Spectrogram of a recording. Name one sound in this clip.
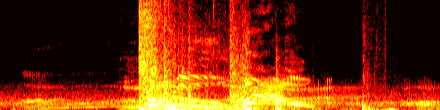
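A heavy body slams down onto a table with a loud crash.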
